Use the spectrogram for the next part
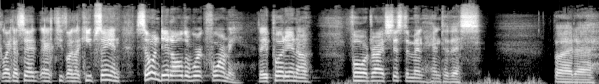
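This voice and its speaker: A man's voice: a little high, darkish tone. Rambling man musing about an old truck. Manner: rambling, thinking aloud with many fillers. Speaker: channel host. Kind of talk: casual vlog commentary.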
